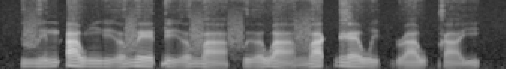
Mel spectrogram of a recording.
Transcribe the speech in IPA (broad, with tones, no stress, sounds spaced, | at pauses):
v i˧˥ n ʔ a˧ w ŋ i˨˩˦ ə̯ v e˧ ɗ i˨˩˦ ə̯ v aː˨˩˨ f ɨ˨˩˦ ə̯ w aː˨˩˨ v a˦˥ k̚ ɣ ɛ˧ w i˨˩ k̚ ɹ a˧ w k a˨˩˦ j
